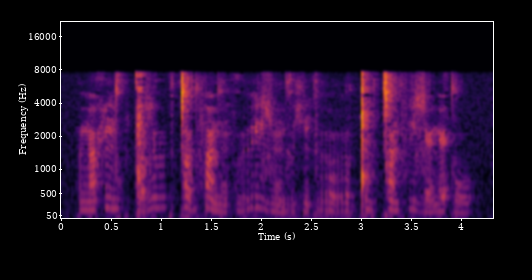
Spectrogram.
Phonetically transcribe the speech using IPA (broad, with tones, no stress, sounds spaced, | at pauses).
n ã˧˥ h ĩ˥ d o˥˨ k ǃ ʌ˨˩ ɮ ɯ˥ | ǀ ʌ˥˨ d f ã˥˨ d ũ˨˩ f ɯ˧˩˧ r i˥ ɮ ũ˨˩ d ɯ˧˩˧ ç ĩ˧˩˧ k r o˥˨ r o˥˨ d ǃ ɯ˥˨ ǀ ã˥ d f i˥ ɮ ɛ˧˩˧ n ɛ˧˥ t o˨˩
